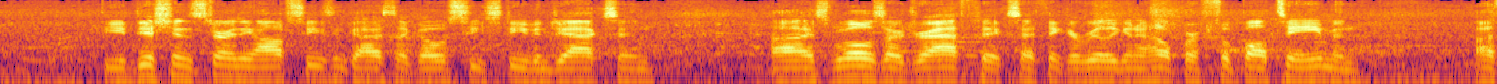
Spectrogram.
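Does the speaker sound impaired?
No.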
